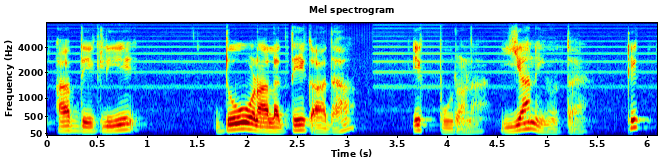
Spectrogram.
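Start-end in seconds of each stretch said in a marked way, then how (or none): none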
